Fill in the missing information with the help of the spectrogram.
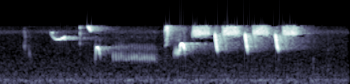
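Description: Common nightingale singing: a high pure whistle and a low buzzy churr, then a rapid burst of repeated sharp, bright notes against a quiet background.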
